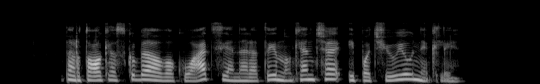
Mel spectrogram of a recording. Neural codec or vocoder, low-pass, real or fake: none; 7.2 kHz; real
